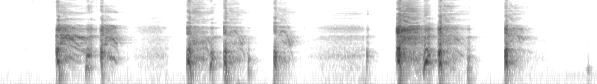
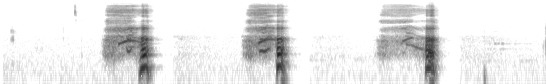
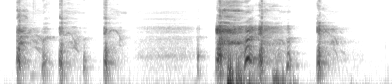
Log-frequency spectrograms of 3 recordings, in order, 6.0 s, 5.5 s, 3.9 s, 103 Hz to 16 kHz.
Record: {
  "three_cough_length": "6.0 s",
  "three_cough_amplitude": 16374,
  "three_cough_signal_mean_std_ratio": 0.32,
  "exhalation_length": "5.5 s",
  "exhalation_amplitude": 29073,
  "exhalation_signal_mean_std_ratio": 0.25,
  "cough_length": "3.9 s",
  "cough_amplitude": 15933,
  "cough_signal_mean_std_ratio": 0.32,
  "survey_phase": "alpha (2021-03-01 to 2021-08-12)",
  "age": "45-64",
  "gender": "Female",
  "wearing_mask": "No",
  "symptom_cough_any": true,
  "symptom_shortness_of_breath": true,
  "symptom_fatigue": true,
  "symptom_headache": true,
  "symptom_onset": "12 days",
  "smoker_status": "Never smoked",
  "respiratory_condition_asthma": true,
  "respiratory_condition_other": false,
  "recruitment_source": "REACT",
  "submission_delay": "3 days",
  "covid_test_result": "Negative",
  "covid_test_method": "RT-qPCR",
  "covid_ct_value": 44.0,
  "covid_ct_gene": "N gene"
}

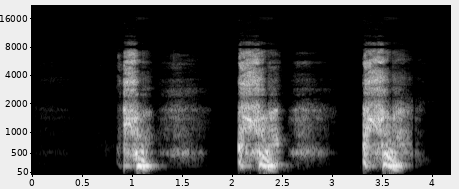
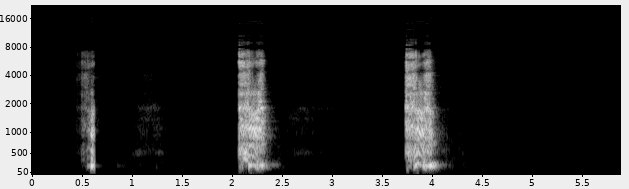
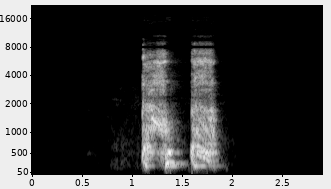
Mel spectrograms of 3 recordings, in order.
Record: {
  "three_cough_length": "4.2 s",
  "three_cough_amplitude": 30360,
  "three_cough_signal_mean_std_ratio": 0.47,
  "exhalation_length": "5.9 s",
  "exhalation_amplitude": 29668,
  "exhalation_signal_mean_std_ratio": 0.27,
  "cough_length": "2.9 s",
  "cough_amplitude": 30963,
  "cough_signal_mean_std_ratio": 0.39,
  "survey_phase": "alpha (2021-03-01 to 2021-08-12)",
  "age": "18-44",
  "gender": "Male",
  "wearing_mask": "No",
  "symptom_none": true,
  "smoker_status": "Never smoked",
  "respiratory_condition_asthma": false,
  "respiratory_condition_other": false,
  "recruitment_source": "REACT",
  "submission_delay": "1 day",
  "covid_test_result": "Negative",
  "covid_test_method": "RT-qPCR"
}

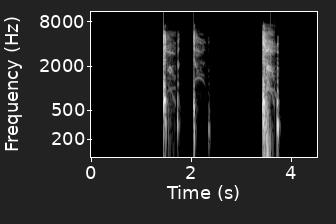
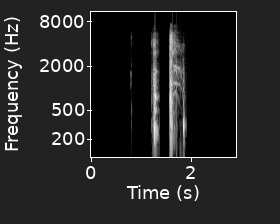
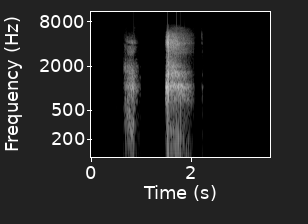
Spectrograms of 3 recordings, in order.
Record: {
  "three_cough_length": "4.5 s",
  "three_cough_amplitude": 29251,
  "three_cough_signal_mean_std_ratio": 0.18,
  "cough_length": "2.9 s",
  "cough_amplitude": 32753,
  "cough_signal_mean_std_ratio": 0.19,
  "exhalation_length": "3.6 s",
  "exhalation_amplitude": 12072,
  "exhalation_signal_mean_std_ratio": 0.27,
  "survey_phase": "beta (2021-08-13 to 2022-03-07)",
  "age": "45-64",
  "gender": "Female",
  "wearing_mask": "No",
  "symptom_none": true,
  "smoker_status": "Never smoked",
  "respiratory_condition_asthma": false,
  "respiratory_condition_other": true,
  "recruitment_source": "REACT",
  "submission_delay": "2 days",
  "covid_test_result": "Negative",
  "covid_test_method": "RT-qPCR"
}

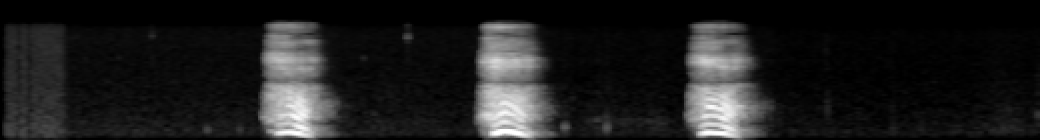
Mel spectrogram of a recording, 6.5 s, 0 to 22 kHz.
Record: {
  "exhalation_length": "6.5 s",
  "exhalation_amplitude": 10873,
  "exhalation_signal_mean_std_ratio": 0.27,
  "survey_phase": "beta (2021-08-13 to 2022-03-07)",
  "age": "45-64",
  "gender": "Female",
  "wearing_mask": "No",
  "symptom_cough_any": true,
  "symptom_runny_or_blocked_nose": true,
  "symptom_headache": true,
  "smoker_status": "Never smoked",
  "respiratory_condition_asthma": false,
  "respiratory_condition_other": false,
  "recruitment_source": "Test and Trace",
  "submission_delay": "2 days",
  "covid_test_result": "Positive",
  "covid_test_method": "RT-qPCR"
}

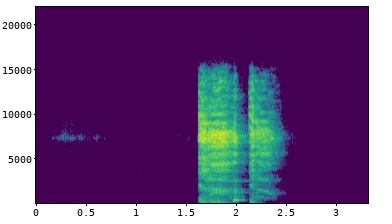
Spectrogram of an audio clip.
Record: {
  "cough_length": "3.3 s",
  "cough_amplitude": 25155,
  "cough_signal_mean_std_ratio": 0.33,
  "survey_phase": "beta (2021-08-13 to 2022-03-07)",
  "age": "18-44",
  "gender": "Female",
  "wearing_mask": "No",
  "symptom_cough_any": true,
  "symptom_runny_or_blocked_nose": true,
  "symptom_sore_throat": true,
  "symptom_fatigue": true,
  "symptom_fever_high_temperature": true,
  "symptom_headache": true,
  "symptom_onset": "3 days",
  "smoker_status": "Never smoked",
  "respiratory_condition_asthma": false,
  "respiratory_condition_other": false,
  "recruitment_source": "Test and Trace",
  "submission_delay": "1 day",
  "covid_test_result": "Positive",
  "covid_test_method": "ePCR"
}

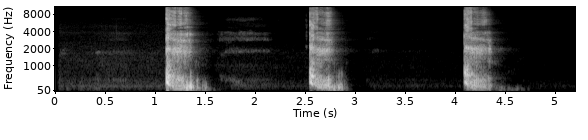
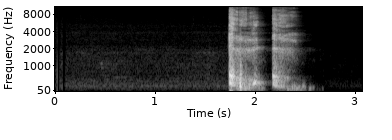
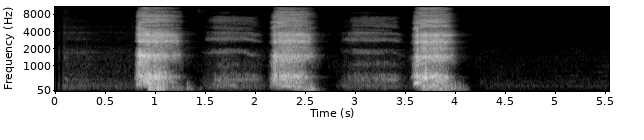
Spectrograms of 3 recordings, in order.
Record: {
  "three_cough_length": "5.2 s",
  "three_cough_amplitude": 32768,
  "three_cough_signal_mean_std_ratio": 0.27,
  "cough_length": "3.1 s",
  "cough_amplitude": 32768,
  "cough_signal_mean_std_ratio": 0.25,
  "exhalation_length": "5.5 s",
  "exhalation_amplitude": 32768,
  "exhalation_signal_mean_std_ratio": 0.37,
  "survey_phase": "beta (2021-08-13 to 2022-03-07)",
  "age": "18-44",
  "gender": "Female",
  "wearing_mask": "No",
  "symptom_cough_any": true,
  "symptom_runny_or_blocked_nose": true,
  "symptom_sore_throat": true,
  "symptom_fatigue": true,
  "symptom_headache": true,
  "symptom_change_to_sense_of_smell_or_taste": true,
  "symptom_loss_of_taste": true,
  "symptom_onset": "8 days",
  "smoker_status": "Never smoked",
  "respiratory_condition_asthma": false,
  "respiratory_condition_other": false,
  "recruitment_source": "Test and Trace",
  "submission_delay": "3 days",
  "covid_test_result": "Negative",
  "covid_test_method": "ePCR"
}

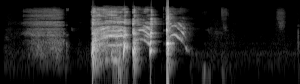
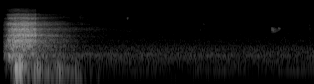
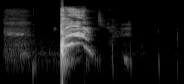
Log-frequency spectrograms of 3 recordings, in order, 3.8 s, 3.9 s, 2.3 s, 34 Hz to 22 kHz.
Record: {
  "three_cough_length": "3.8 s",
  "three_cough_amplitude": 32768,
  "three_cough_signal_mean_std_ratio": 0.36,
  "exhalation_length": "3.9 s",
  "exhalation_amplitude": 6205,
  "exhalation_signal_mean_std_ratio": 0.29,
  "cough_length": "2.3 s",
  "cough_amplitude": 32768,
  "cough_signal_mean_std_ratio": 0.29,
  "survey_phase": "beta (2021-08-13 to 2022-03-07)",
  "age": "18-44",
  "gender": "Female",
  "wearing_mask": "No",
  "symptom_cough_any": true,
  "symptom_sore_throat": true,
  "smoker_status": "Never smoked",
  "respiratory_condition_asthma": false,
  "respiratory_condition_other": false,
  "recruitment_source": "Test and Trace",
  "submission_delay": "0 days",
  "covid_test_result": "Negative",
  "covid_test_method": "RT-qPCR"
}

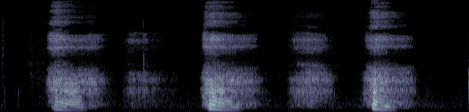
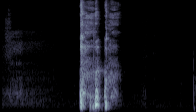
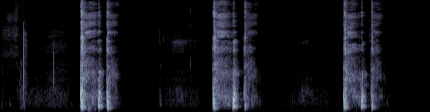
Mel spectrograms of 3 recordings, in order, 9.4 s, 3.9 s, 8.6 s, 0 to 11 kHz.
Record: {
  "exhalation_length": "9.4 s",
  "exhalation_amplitude": 10441,
  "exhalation_signal_mean_std_ratio": 0.39,
  "cough_length": "3.9 s",
  "cough_amplitude": 22609,
  "cough_signal_mean_std_ratio": 0.23,
  "three_cough_length": "8.6 s",
  "three_cough_amplitude": 24125,
  "three_cough_signal_mean_std_ratio": 0.24,
  "survey_phase": "beta (2021-08-13 to 2022-03-07)",
  "age": "45-64",
  "gender": "Male",
  "wearing_mask": "No",
  "symptom_none": true,
  "smoker_status": "Never smoked",
  "respiratory_condition_asthma": false,
  "respiratory_condition_other": false,
  "recruitment_source": "REACT",
  "submission_delay": "2 days",
  "covid_test_result": "Negative",
  "covid_test_method": "RT-qPCR",
  "influenza_a_test_result": "Negative",
  "influenza_b_test_result": "Negative"
}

